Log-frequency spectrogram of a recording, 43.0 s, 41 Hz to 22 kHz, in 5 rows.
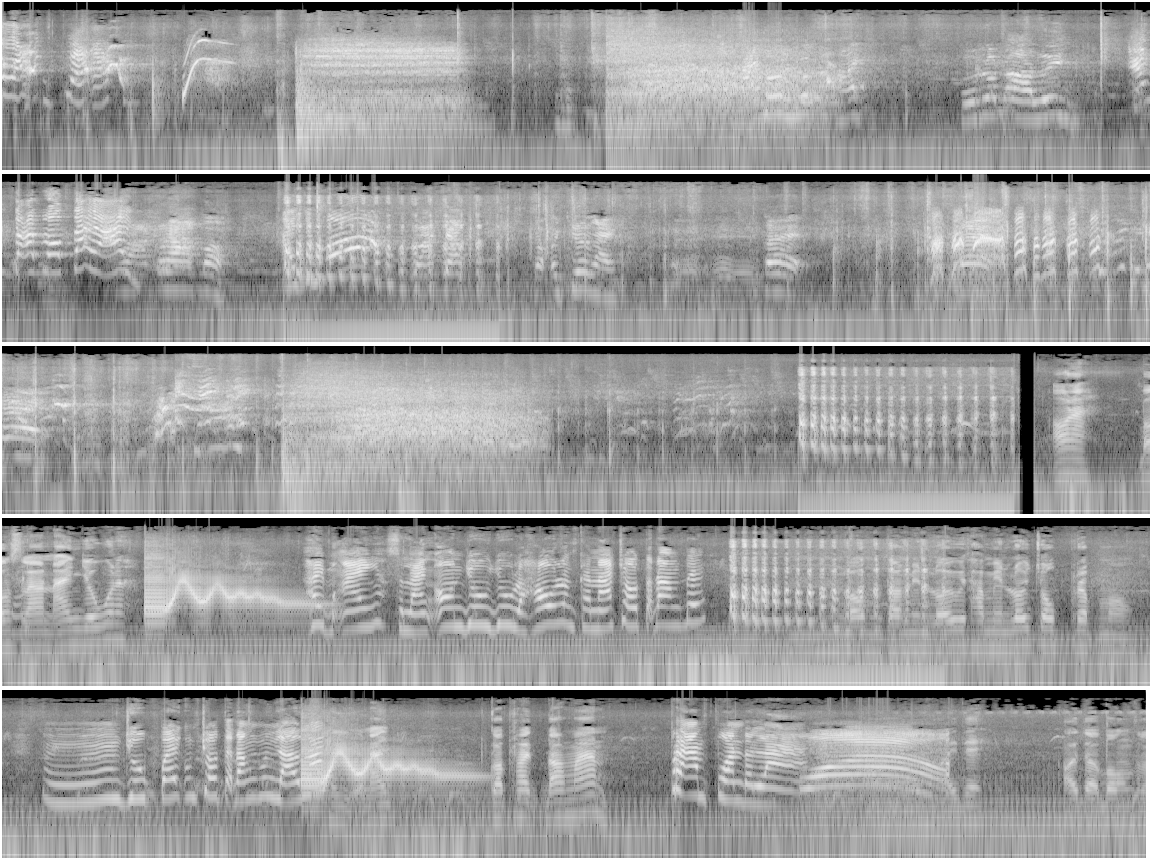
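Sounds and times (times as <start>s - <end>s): loud rushing noise: 4.5s - 6.2s, 19.3s - 21.3s
steady buzzing tone: 26.9s - 28.4s
upward pitch glide: 36.7s - 38.1s.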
